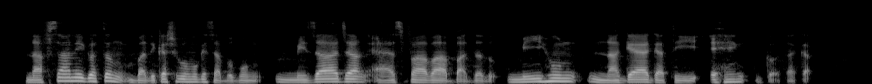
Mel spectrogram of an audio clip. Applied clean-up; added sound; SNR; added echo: none; none; none; none.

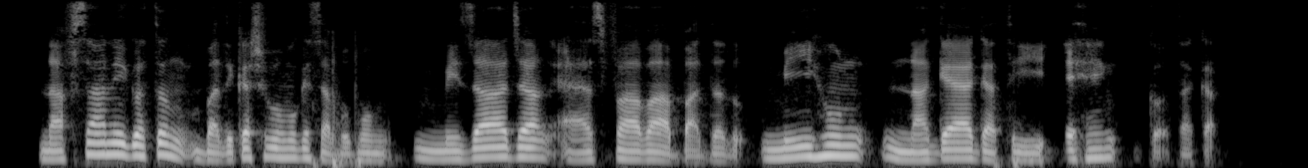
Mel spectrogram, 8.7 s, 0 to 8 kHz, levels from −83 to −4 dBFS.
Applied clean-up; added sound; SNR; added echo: neural mask model DeepFilterNet 3.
